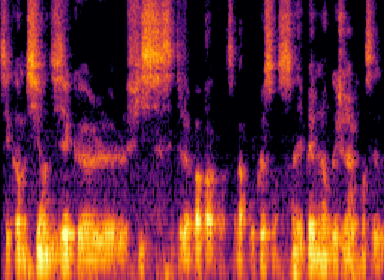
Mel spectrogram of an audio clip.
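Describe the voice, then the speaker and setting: A man with a Martinican accent talks at a fairly quick pace. His voice is somewhat breathy, with ordinary pitch variation. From Martinique. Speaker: activist speaker. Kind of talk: video talk.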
